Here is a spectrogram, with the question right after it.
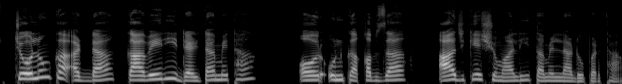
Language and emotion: Urdu, neutral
